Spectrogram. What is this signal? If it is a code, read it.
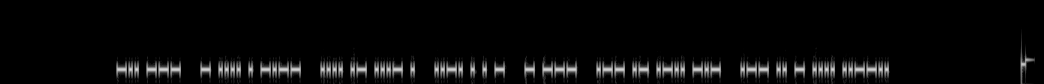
Morse code, heard as a keyed tone, about 40 wpm, 700 Hz. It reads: DO THEY HAVE FEET TO WALK WITH?
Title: Sentences from Top 1000 Words - Review Part 1 - 40wpm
